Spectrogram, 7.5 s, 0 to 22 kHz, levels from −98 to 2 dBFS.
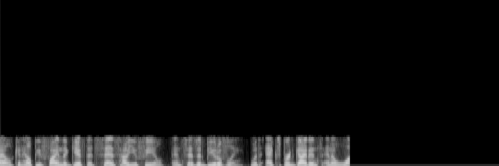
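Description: Speech carried over a G.711 telephone path, with nothing above about 3.8 kHz, loses its audio input at 5.24 s: an audio dropout to silence, most likely from a disconnected source, a broken link or an accidental mute while the recording carried on writing silence. The sound stops abruptly in mid-flow and is replaced by silence, with no room tone or line hiss, lasting through to the end of the clip. Whatever was spoken after that point is gone.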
